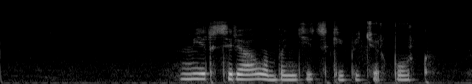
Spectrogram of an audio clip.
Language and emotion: Russian, sad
